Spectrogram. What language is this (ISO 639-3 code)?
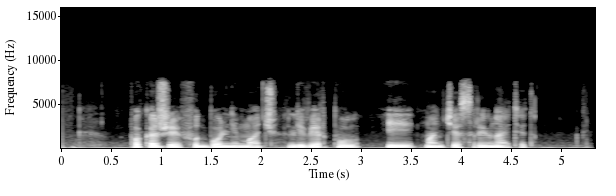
rus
